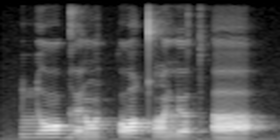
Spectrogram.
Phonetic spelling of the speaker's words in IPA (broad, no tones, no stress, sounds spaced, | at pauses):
ʎ ɔ ɡ ɘ ɾ ɔ̃ t͡sʼ ɔ qʼ ɔ̃ lʲ ɔ t͡sʼ a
